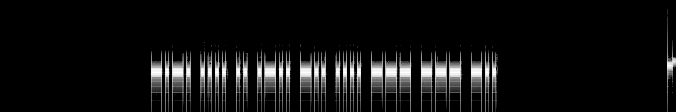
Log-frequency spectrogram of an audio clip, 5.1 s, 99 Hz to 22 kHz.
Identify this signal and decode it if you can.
Morse code, heard as a keyed tone, about 44 wpm, 700 Hz. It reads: CHILDHOOD
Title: Top 1751-2000 Words 45wpm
